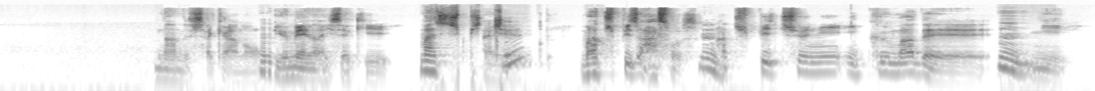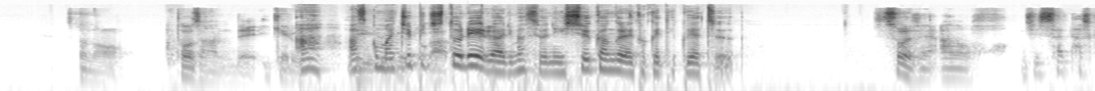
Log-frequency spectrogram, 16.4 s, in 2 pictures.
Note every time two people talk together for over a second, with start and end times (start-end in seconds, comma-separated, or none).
10.4-12.1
